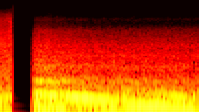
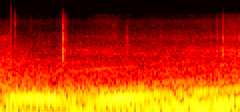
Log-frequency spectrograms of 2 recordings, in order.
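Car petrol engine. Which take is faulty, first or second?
second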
